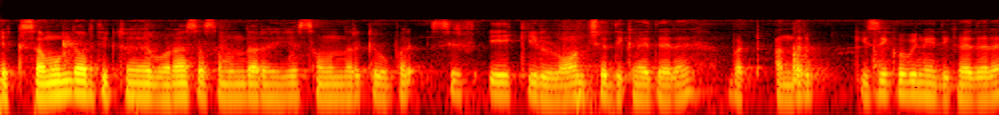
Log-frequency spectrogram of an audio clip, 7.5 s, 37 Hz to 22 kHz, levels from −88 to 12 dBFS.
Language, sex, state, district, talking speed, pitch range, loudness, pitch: Hindi, male, Uttar Pradesh, Hamirpur, 250 wpm, 105-115 Hz, -22 LUFS, 110 Hz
